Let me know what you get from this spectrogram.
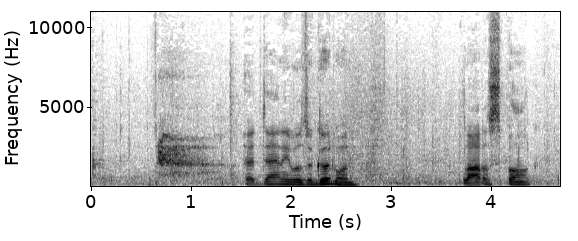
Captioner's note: sighs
